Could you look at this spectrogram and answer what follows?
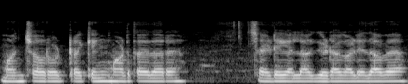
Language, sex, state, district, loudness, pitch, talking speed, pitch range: Kannada, male, Karnataka, Bellary, -12 LUFS, 145 Hz, 130 wpm, 145-150 Hz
